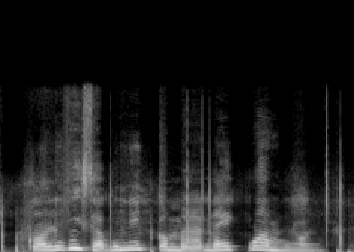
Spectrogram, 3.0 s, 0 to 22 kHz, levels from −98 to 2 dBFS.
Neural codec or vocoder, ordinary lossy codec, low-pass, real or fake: codec, 32 kHz, 1.9 kbps, SNAC; none; 14.4 kHz; fake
